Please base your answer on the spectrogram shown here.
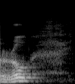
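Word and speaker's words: ρ: से रिप्रेजेंट करते हैं प्रोनाउंस करते हैं इसको रो ये होती है क्या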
